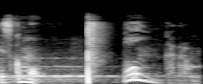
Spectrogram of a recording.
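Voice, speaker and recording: Guy w/ norteño telling a story on his podcast, lots of slang, animated, quiet music under it. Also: slow. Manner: slangy, animated, shifts into high squeals when quoting others. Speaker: podcast host. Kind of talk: casual storytelling chat.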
